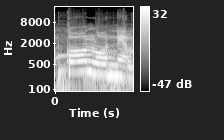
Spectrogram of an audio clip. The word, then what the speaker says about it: Colonel: kaidah bahasa Indonesia misalnya C di muka a u dan o berubah jadi k Contohnya seperti tulisannya Colonel Ini kata pinjaman ya Colonel Tapi bacanya menjadi Kolonel jadi dia c-nya Sudah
